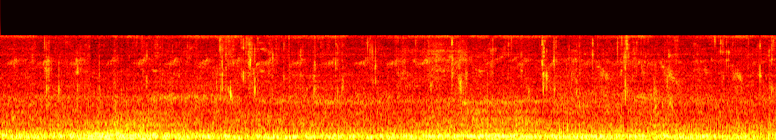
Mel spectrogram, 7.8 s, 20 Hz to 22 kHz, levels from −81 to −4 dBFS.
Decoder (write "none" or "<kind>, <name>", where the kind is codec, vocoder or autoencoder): vocoder, Vocos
